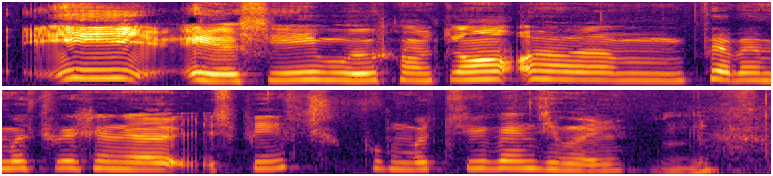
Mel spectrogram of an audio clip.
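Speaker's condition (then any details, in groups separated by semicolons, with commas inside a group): Cerebral palsy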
